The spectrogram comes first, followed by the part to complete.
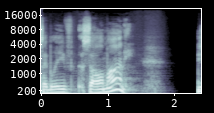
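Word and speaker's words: Soleimani: Irani General solomani casm uh is how it's pronounced I believe salomani he said it was like a war it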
